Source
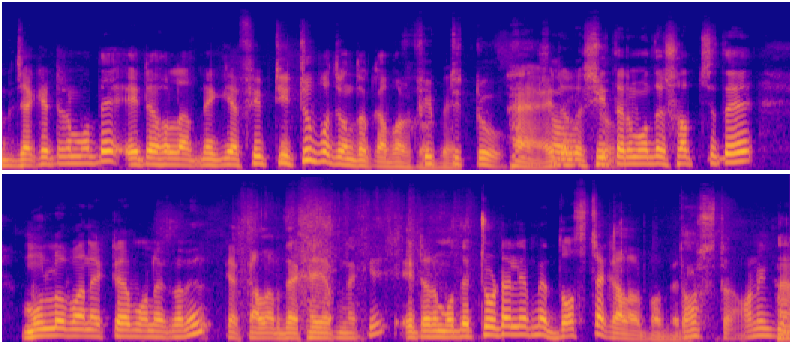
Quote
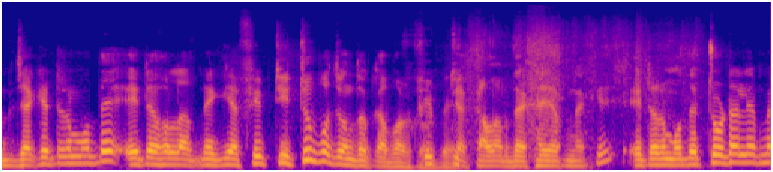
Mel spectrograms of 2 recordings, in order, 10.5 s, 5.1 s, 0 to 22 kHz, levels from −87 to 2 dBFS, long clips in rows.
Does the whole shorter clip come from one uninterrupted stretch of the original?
no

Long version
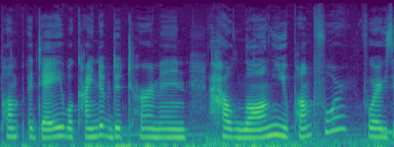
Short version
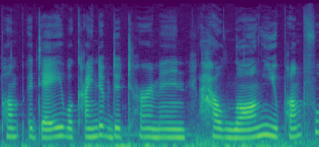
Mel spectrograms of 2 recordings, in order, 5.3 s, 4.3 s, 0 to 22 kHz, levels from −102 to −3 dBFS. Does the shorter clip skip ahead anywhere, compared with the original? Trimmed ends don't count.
yes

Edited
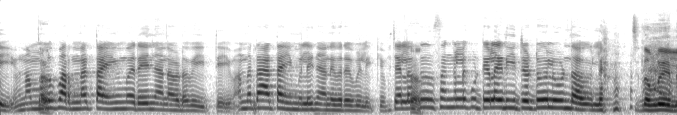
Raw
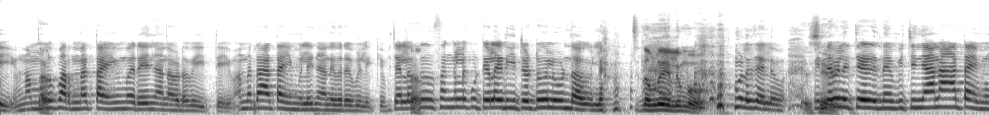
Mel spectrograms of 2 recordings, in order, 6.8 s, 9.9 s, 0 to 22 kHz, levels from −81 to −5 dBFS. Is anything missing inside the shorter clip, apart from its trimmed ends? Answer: no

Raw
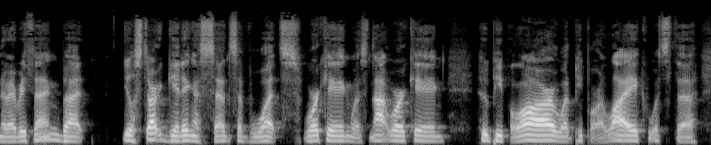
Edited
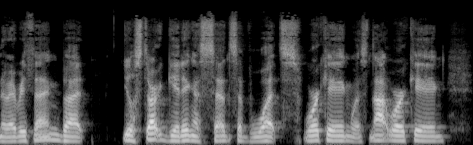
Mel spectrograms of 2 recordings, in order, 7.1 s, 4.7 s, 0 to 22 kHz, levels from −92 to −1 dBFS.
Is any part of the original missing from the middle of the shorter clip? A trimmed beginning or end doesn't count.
no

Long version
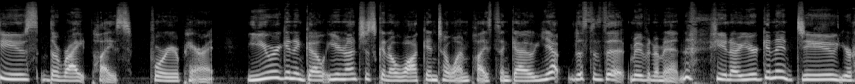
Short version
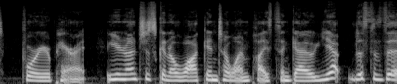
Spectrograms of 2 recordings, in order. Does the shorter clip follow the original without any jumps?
no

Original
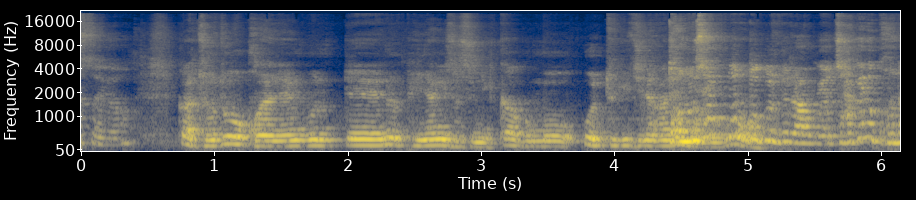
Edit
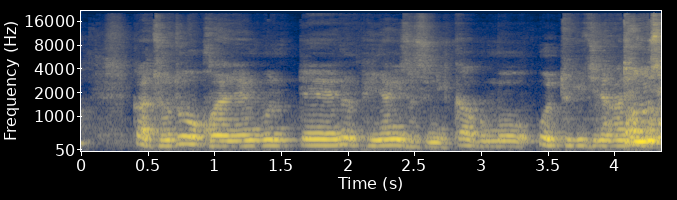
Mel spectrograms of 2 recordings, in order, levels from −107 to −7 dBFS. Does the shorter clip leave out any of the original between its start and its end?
no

